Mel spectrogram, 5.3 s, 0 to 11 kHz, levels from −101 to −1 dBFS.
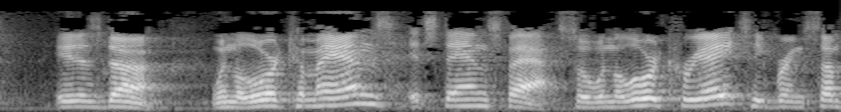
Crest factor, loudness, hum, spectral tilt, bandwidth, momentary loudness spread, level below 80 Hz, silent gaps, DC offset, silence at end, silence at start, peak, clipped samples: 16 dB; -18 LUFS; none; -4.5 dB/octave; 8 kHz; 10 LU; -66 dBFS; none; under 0.1%; 0 s; 0.35 s; -2 dBFS; under 0.1%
